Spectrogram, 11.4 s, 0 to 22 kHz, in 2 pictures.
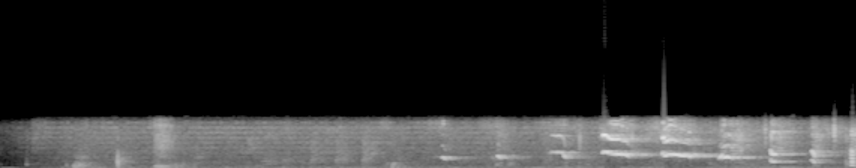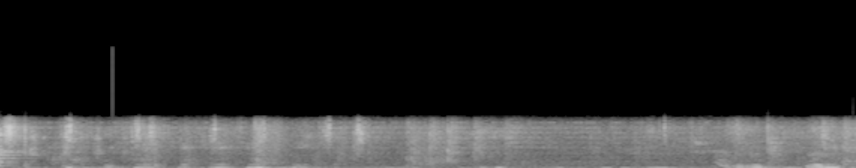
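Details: An 18-day-old male Labrador Retriever puppy gives a run of short whimpers and squeaky whines, some sliding downward in pitch, crowded together at mid-clip then thinning out, with rustling handling noise and a brief human murmur.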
